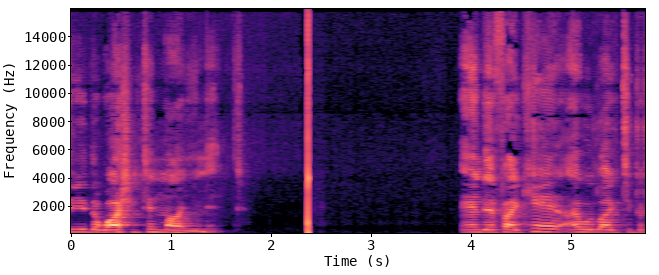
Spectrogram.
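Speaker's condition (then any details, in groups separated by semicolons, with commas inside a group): Cerebral palsy; uses wheelchair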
